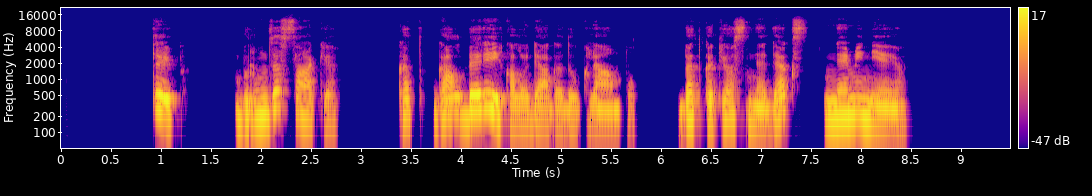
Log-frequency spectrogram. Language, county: Lithuanian, Vilnius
